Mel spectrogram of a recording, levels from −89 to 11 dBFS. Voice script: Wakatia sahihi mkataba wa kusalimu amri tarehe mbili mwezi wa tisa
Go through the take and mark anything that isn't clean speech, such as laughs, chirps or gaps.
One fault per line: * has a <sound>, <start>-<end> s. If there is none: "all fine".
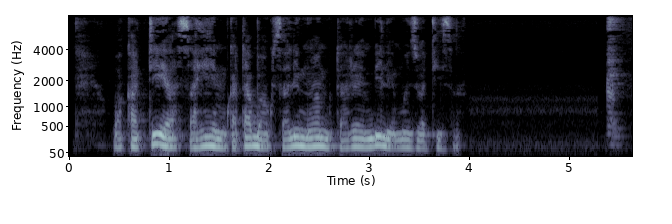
all fine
